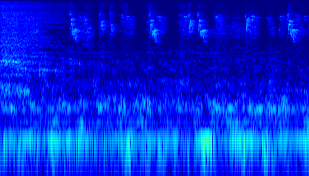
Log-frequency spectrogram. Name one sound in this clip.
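Liquid trickles and splashes through a metal strainer into a glass cup.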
